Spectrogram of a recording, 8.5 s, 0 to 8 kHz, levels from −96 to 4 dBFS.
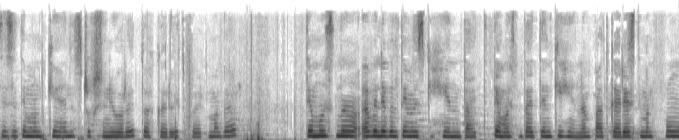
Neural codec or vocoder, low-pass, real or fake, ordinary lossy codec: none; 7.2 kHz; real; AAC, 32 kbps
